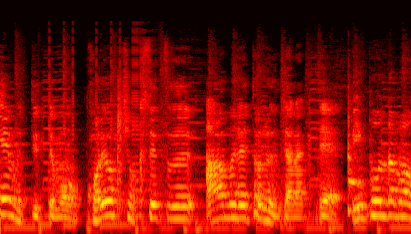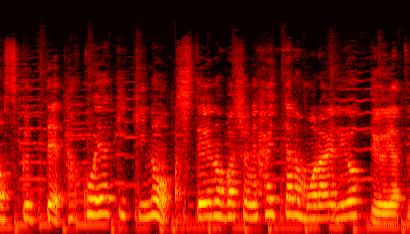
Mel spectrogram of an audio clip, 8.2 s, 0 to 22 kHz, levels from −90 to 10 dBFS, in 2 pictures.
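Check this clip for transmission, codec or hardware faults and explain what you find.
Two bits of mobile-phone interference turn up early on, one right after the other, both from a 2G handset sitting close to the gear.

From 0.48 to 1.21 s there are GSM signalling bursts, a galloping dit-dit-dit of short buzzes. The phone is only sending brief groups of radio bursts, the kind it sends while it talks to the network, and the audio circuit rectifies them into short 217 Hz buzzes. It sits roughly 10 dB under the signal.

From 1.32 to 2.20 s it turns into steady GSM phone buzz, which sounds like the phone is now in a call. It's transmitting in bursts 217 times a second, and the audio path demodulates those pulses into a hard, raspy 217 Hz buzz with lots of harmonics. The buzz has nothing to do with the programme audio and sits about 20 dB below it.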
